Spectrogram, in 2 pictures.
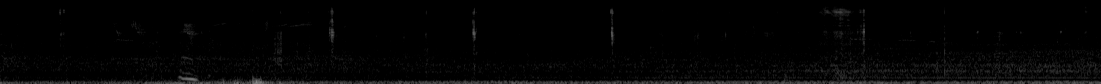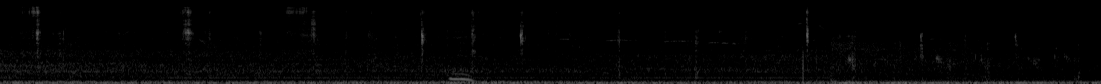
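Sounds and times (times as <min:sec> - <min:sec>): low hum: 0:00.0 - 0:22.0
chewing raw vegetables: 0:00.5 - 0:22.0.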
